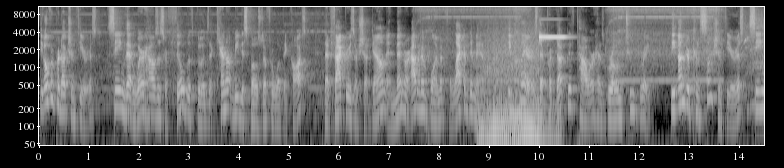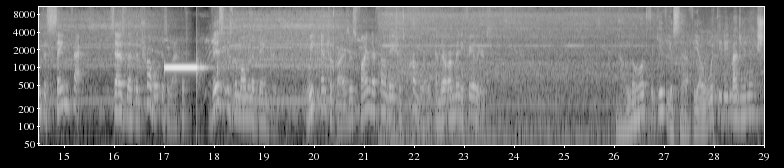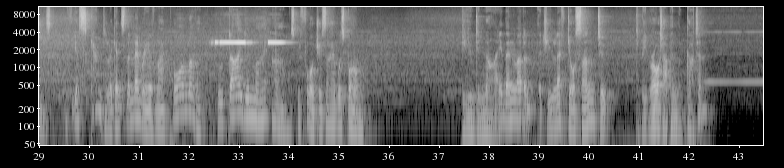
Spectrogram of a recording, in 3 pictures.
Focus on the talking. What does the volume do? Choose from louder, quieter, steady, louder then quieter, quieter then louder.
steady.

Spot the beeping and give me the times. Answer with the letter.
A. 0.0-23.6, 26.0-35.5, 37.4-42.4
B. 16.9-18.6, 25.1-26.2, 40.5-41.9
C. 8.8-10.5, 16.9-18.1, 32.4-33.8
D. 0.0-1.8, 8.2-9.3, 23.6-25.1
C.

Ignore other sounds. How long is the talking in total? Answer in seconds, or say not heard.
38 s.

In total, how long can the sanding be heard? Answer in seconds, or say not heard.
not heard.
